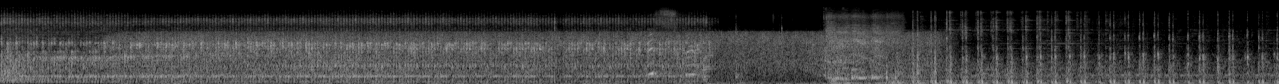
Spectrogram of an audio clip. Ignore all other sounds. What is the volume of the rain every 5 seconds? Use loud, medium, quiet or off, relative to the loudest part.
loud, loud, off.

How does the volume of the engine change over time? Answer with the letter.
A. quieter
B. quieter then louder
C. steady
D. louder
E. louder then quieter
A.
